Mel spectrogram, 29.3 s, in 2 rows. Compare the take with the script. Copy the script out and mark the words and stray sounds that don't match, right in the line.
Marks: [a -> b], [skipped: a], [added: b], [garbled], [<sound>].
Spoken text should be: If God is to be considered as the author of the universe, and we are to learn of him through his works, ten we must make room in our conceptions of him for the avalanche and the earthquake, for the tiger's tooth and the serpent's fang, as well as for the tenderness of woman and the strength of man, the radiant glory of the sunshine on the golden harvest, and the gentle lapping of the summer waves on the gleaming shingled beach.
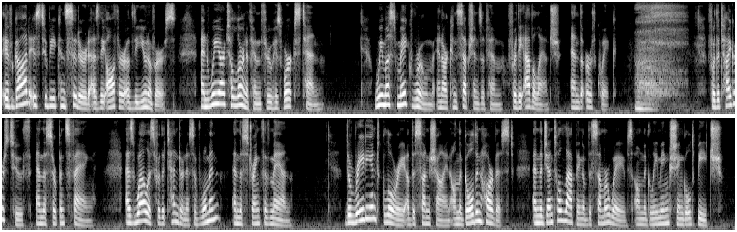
If God is to be considered as the author of the universe, and we are to learn of him through his works, ten we must make room in our conceptions of him for the avalanche and the earthquake, [sigh] for the tiger's tooth and the serpent's fang, as well as for the tenderness of woman and the strength of man, the radiant glory of the sunshine on the golden harvest, and the gentle lapping of the summer waves on the gleaming shingled beach.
